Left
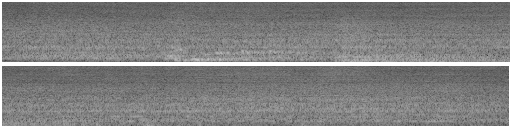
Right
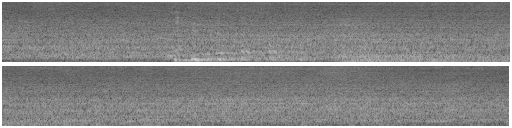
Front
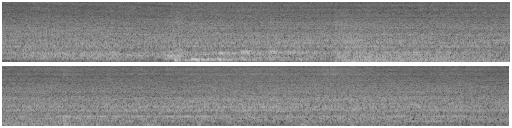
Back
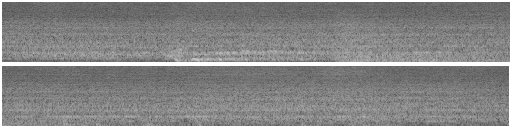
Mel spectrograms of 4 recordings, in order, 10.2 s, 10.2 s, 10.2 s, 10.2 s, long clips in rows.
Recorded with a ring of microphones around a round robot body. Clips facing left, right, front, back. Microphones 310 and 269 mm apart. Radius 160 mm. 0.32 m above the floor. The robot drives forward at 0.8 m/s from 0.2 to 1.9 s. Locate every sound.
0.0 s running water: 5° left, 4 m; by 10.2 s 10° left, 2.5 m
1.7 s a giggle: 40° right, 1.3 m; by 3.1 s 45° right, 1.2 m
3.3 s an explosion: 25° left, 3 m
